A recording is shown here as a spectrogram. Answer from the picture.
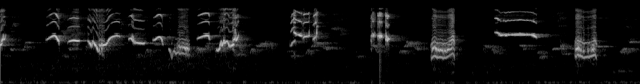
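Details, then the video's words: Oriental magpie-robin song played as a lure to get lazy caged birds singing: rapid run of sharp, bright whistled notes and buzzy slurred phrases, then separate clear whistles and down-slurred chirps with short pauses. "Pancingan burung kacer agar cepat gacor"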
